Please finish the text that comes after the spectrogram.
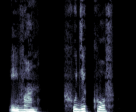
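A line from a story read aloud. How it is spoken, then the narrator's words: Forced out. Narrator (Russian): выдавила она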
